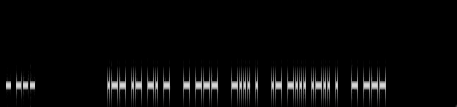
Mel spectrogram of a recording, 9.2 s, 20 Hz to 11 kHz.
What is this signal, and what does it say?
Morse code, heard as a keyed tone, about 37 wpm, 700 Hz. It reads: TO WANT TO BE ABLE TO
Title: Speed-Racing - Sets of 5 Words 30wpm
